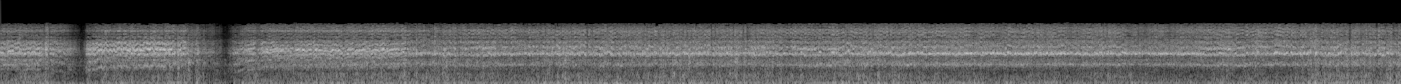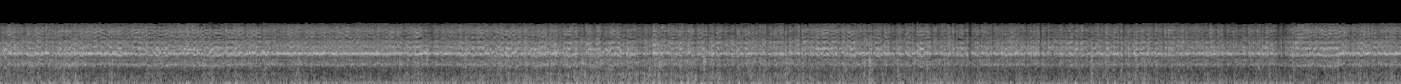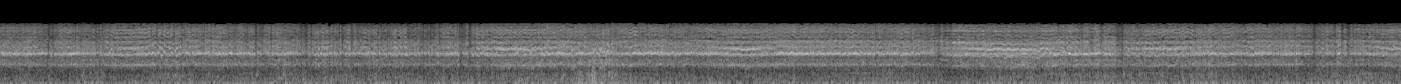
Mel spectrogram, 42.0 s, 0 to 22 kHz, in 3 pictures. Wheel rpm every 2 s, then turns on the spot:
140, 160, 220, 230, 220, 230, 230, 230, 230, 230, 230, 230, 230, 230, 230, 230, 230, 230, 230, 220, 230.
none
